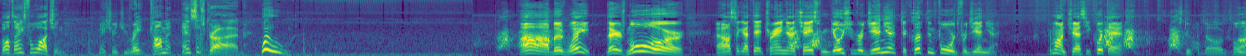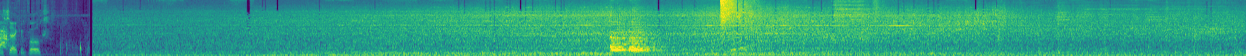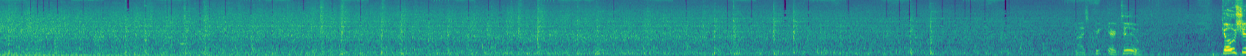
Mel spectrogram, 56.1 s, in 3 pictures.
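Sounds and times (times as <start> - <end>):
passenger train rumbling on rails: 20.1 - 55.8
locomotive horn blast: 27.6 - 30.2.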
